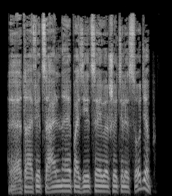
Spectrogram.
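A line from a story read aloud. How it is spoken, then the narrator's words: Dwarf's creaky voice. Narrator (Russian): проскрипел карлик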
